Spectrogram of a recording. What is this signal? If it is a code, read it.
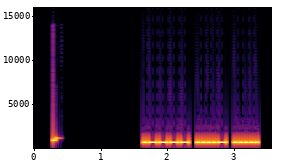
Morse code, heard as a keyed tone, about 30 wpm, 700 Hz. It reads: 145
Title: Numbers - 3-Digit 30wpm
